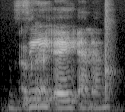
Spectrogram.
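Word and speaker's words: Zann: Z-A-N-N. Zan. Okay, she phonetically spelled it.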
